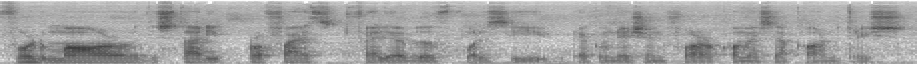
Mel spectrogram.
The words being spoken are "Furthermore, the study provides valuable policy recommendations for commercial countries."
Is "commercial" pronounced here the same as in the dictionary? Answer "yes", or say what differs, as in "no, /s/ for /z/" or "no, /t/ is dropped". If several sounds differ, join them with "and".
no, /s/ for /ʃ/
